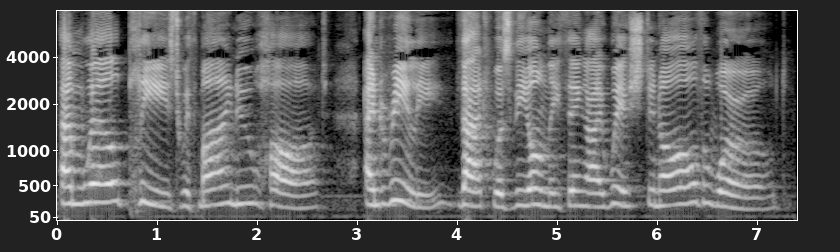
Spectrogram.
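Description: A man voicing a sentimental, tender-hearted tin man in a storybook, with an earnest, drawn-out delivery. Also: high voice, a little mellow, pitched above the performer's own voice.

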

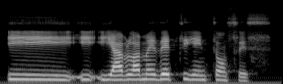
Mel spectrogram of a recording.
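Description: A woman's voice: a little high, flat delivery, slow, clean tone, no echo. Heartfelt Portuguese woman speaking Spanish. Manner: heartfelt, repeats words as she searches for them. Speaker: guest pharmacist. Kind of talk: casual conversation.

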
